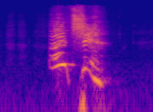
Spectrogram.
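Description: A woman sneezes once, a sharp, loud burst with a quick breathy lead-in, surrounded by near silence.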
